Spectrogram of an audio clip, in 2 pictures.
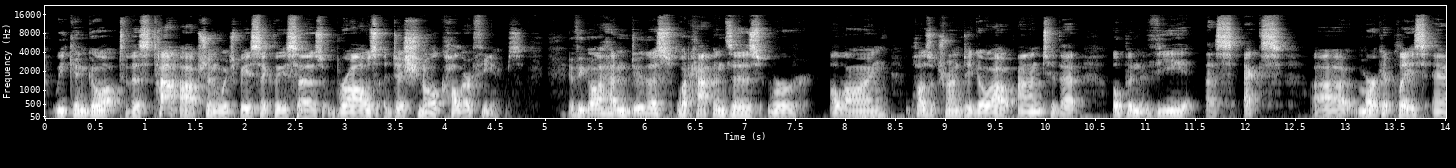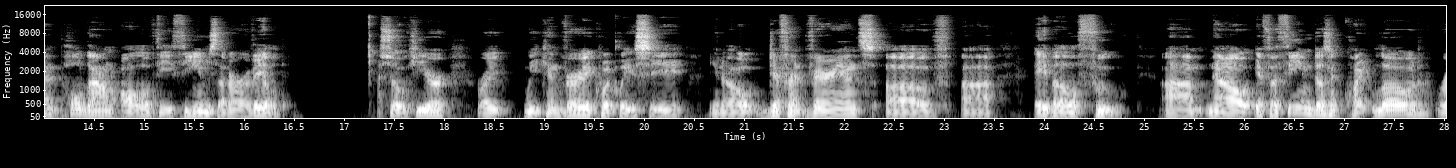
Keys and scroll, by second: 4.3 Return, 16.5 Down, 19.2 Down, 24.5 Down, 26.1 Up, 27.8 Down.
